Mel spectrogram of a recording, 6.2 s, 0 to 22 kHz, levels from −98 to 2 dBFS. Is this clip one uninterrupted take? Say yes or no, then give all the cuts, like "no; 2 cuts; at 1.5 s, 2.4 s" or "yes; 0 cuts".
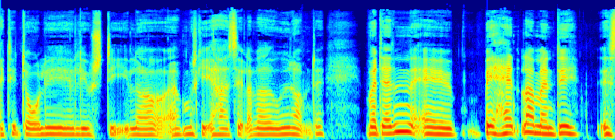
yes; 0 cuts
